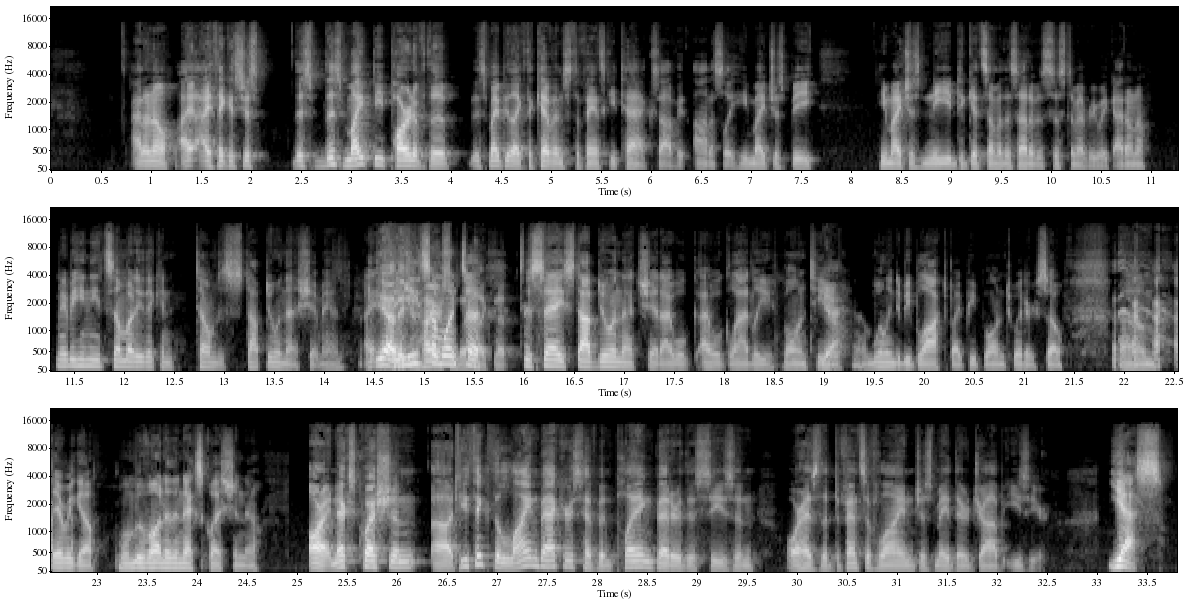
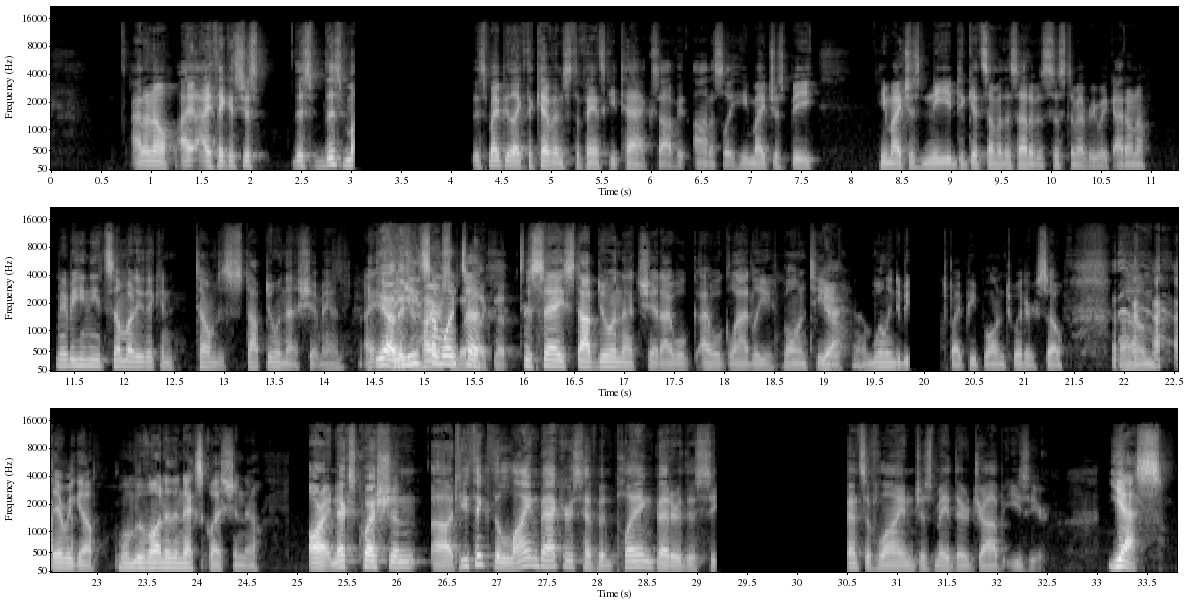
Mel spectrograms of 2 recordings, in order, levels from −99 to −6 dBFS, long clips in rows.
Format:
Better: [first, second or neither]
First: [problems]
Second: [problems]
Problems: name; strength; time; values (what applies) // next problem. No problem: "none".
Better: first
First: none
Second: audio cutting out; at 3 s for 1 s, at 20 s and at 29 s for 1.5 s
